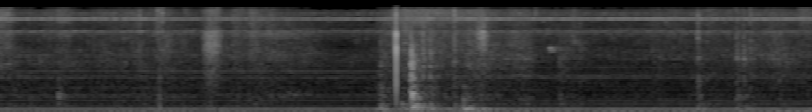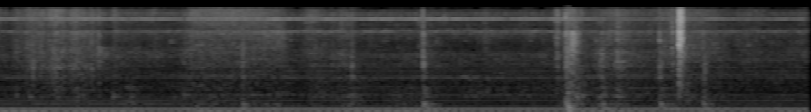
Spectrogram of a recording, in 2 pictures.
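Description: Paper bedding rustles and crackles as a hand digs through it.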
